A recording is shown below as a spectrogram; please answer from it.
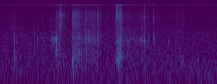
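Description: Near silence, broken by a few faint crunches about a second and two seconds in.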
